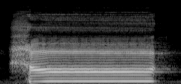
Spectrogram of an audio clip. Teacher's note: হা হরফটি উচ্চারিত হবে কণ্ঠনালীর মধ্যখান হতে। গলা চিপে ধরে আপনি উচ্চারণ করুন।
